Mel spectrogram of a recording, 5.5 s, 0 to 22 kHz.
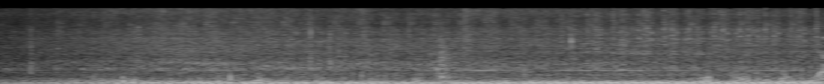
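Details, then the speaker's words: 1999 Chevy C3500 5.7 L V8, brand-new replacement engine, 245,000 miles, custom exhaust, hot idle: deep rumble with slightly uneven lumpy beat and mild shaking; consistent cylinder 6 lean misfire, root cause under investigation. "you see the engine's shaking slightly it's not terrible so on the scope we can definitely see the number six"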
